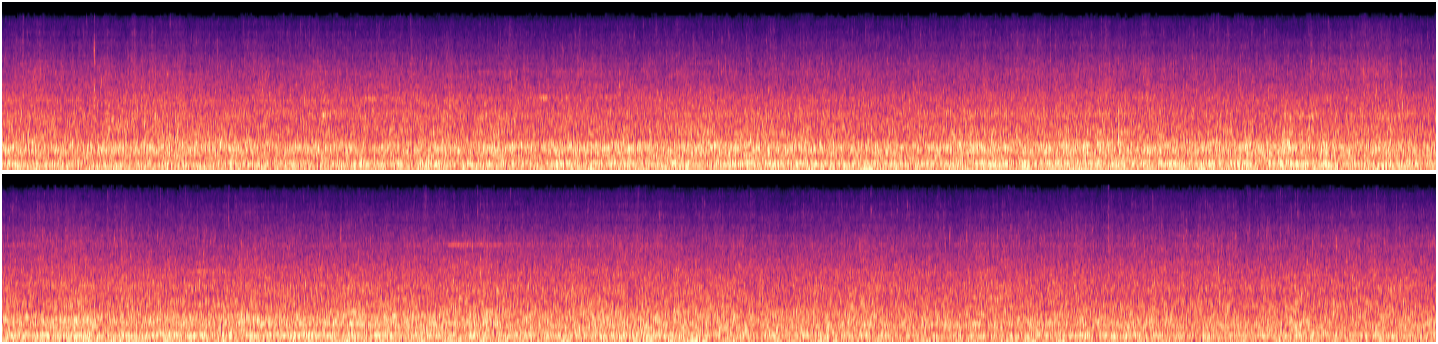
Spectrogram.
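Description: A long freight train of autorack cars rolling steadily across a steel trestle bridge, a continuous even rumble, mixed with the rush of the creek flowing below.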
